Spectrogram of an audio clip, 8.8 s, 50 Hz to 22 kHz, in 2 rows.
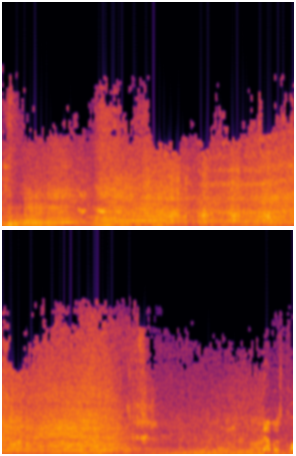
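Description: A Mamba car racing a 900-horsepower Shelby GT500, with loud, close engine roar that rises and falls through hard acceleration and gear changes and brief tire squeal, continuous for several seconds while voices are heard over it.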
